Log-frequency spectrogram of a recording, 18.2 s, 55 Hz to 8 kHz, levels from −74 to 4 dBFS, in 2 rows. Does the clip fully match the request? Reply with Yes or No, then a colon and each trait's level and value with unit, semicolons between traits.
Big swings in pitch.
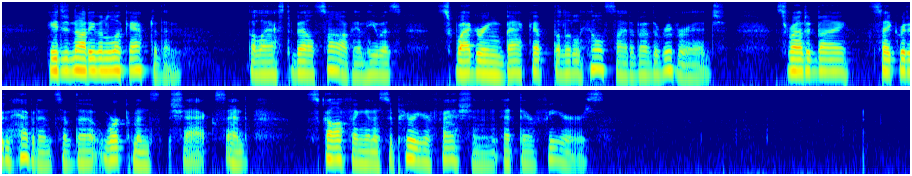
No: average, 3.8 semitones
